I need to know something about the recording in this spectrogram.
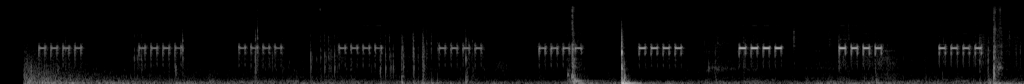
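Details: Acura RSX-S clutch giving loud repeating high chirps, about one a second, when the clutch pedal is released slowly; the clutch squeaks on slow engagement.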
